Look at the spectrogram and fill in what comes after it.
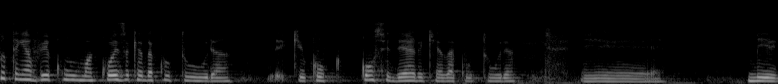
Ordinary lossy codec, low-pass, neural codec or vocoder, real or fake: none; 7.2 kHz; codec, 16 kHz, 2 kbps, FunCodec, trained on Chinese and English, 25 frames a second; fake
